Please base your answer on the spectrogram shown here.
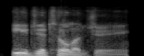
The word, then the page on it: Egyptology: British English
